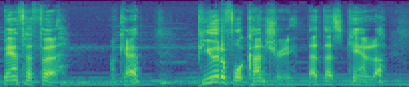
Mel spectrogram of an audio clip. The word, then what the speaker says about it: Banff: Banff, it's pronounced Banff.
